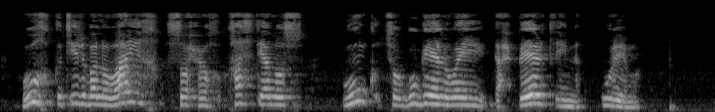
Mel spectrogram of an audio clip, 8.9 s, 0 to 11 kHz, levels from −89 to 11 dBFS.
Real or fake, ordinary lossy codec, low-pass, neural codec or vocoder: real; AAC, 48 kbps; 7.2 kHz; none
